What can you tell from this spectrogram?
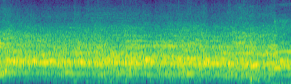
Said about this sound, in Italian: Urla belluine, questo probabilmente era ancora il rigore di Donnarumma, anzi direi proprio di sì, il rigore parato da Donnarumma.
